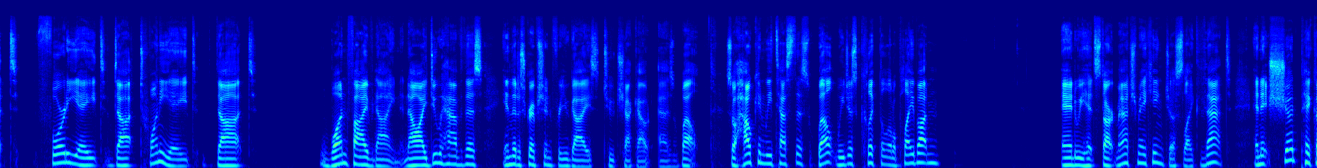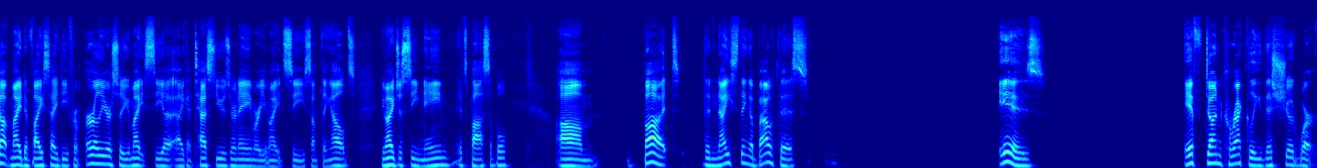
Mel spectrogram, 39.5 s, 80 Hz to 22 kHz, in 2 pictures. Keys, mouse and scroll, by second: 0.4-2.7 typing, 1.4 Right, 3.0 Right, 4.6-5.8 typing, 6.4 Right, 12.9 click, 15.3 click, 16.2 click, 17.0 click, 18.0 click, 19.6 click, 20.6 click, 22.1 click, 26.6 click.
